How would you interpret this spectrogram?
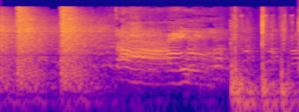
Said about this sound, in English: Give me that gun. I'll teach you to break into people's houses. No, no, don't shoot. Please don't shoot. Take that.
